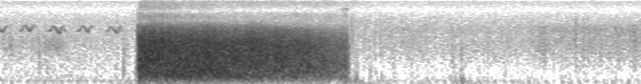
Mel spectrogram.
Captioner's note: gunshot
